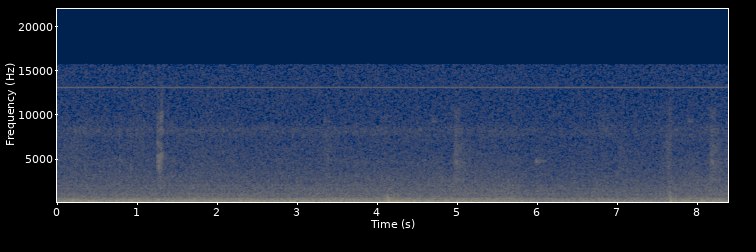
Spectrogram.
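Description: Footsteps shuffle softly across a hard floor.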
